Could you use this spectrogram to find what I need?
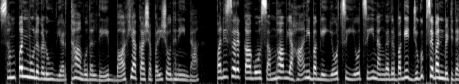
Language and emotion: Kannada, disgusted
